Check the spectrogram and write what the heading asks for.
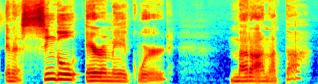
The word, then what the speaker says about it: Maranatha: But the way that that is going to come can be summarized in a single Aramaic word, Maranatha. How we usually pronounce it in English, Maranatha, right?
